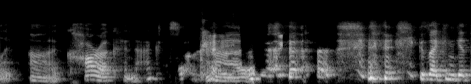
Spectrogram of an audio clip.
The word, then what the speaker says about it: Kara Connect: I've been calling it Cara Connect, but it's Cara Connect.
